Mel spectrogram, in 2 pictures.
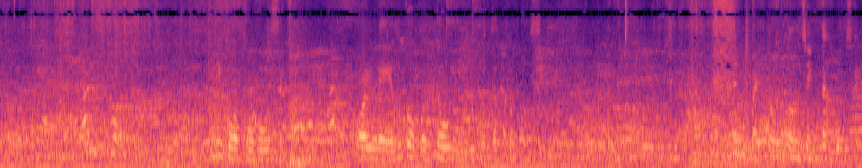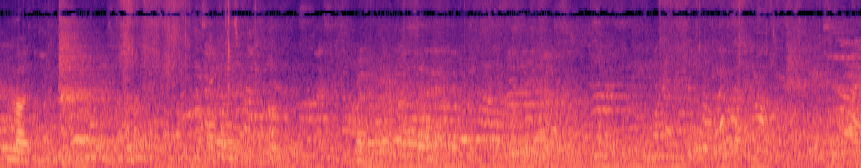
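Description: A young woman talks calmly close to the microphone.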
